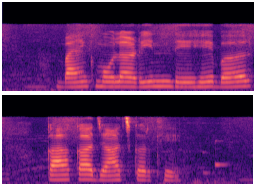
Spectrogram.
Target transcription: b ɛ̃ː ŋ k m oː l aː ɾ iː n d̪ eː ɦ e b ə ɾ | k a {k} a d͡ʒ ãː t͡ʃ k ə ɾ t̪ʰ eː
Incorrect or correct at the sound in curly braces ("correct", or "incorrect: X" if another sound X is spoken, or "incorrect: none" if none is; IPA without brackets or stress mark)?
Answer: correct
